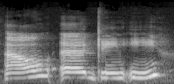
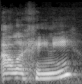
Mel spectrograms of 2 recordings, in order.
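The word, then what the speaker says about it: Allegany: It is al Genei, not Alahhaney like it is in PA. They're spelled differently.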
